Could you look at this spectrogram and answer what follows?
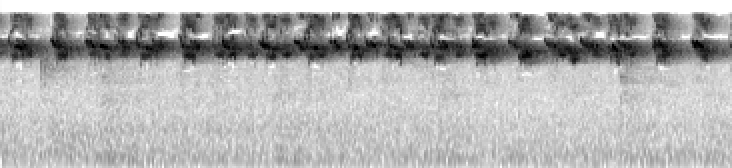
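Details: Begging black redstart nestlings, eyes open and growing definitive plumage, in a nest in Portugal: a dense, shrill, almost insect-like chorus of very high wheezing notes, fast and continuous.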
